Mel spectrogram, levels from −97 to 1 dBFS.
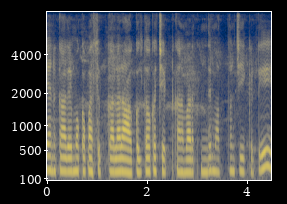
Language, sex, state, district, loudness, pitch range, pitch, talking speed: Telugu, female, Andhra Pradesh, Chittoor, -19 LUFS, 180-195 Hz, 185 Hz, 145 wpm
